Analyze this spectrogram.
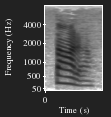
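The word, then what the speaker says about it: তাঁরা: There is a half moon shape here, and there is a dot within this half moon shape, which indicates that there should be a nasalization here.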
